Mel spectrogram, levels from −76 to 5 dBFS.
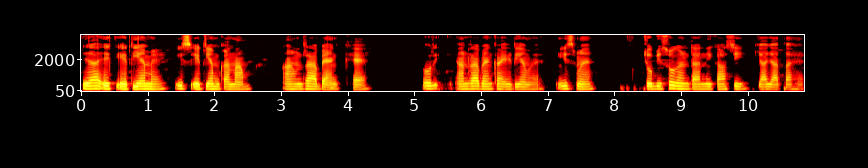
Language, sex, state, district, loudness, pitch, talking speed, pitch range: Hindi, male, Bihar, Jahanabad, -17 LUFS, 135 Hz, 140 wpm, 130-145 Hz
